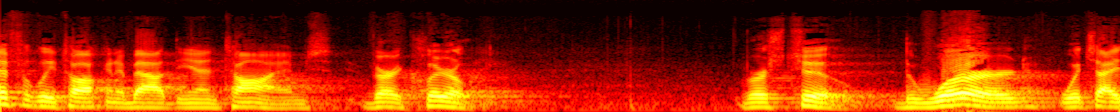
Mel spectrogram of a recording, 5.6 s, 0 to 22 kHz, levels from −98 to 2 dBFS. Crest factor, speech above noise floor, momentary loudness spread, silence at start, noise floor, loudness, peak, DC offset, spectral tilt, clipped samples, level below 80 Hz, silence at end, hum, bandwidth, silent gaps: 16 dB; 37 dB; 15 LU; 0 s; -54 dBFS; -17 LUFS; -2 dBFS; under 0.1%; -7.5 dB/octave; under 0.1%; -58 dBFS; 0 s; none; 8.4 kHz; none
